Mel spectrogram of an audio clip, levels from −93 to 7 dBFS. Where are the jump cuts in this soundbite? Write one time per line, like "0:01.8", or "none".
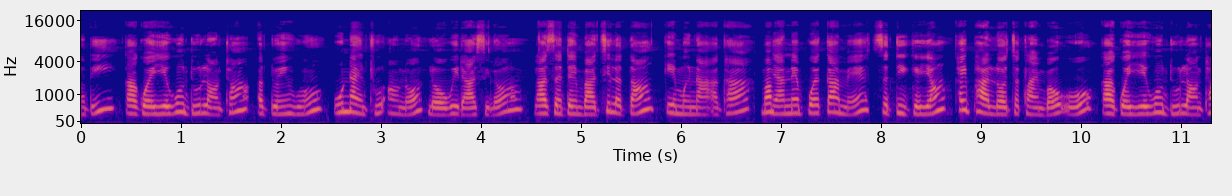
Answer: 0:06.9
